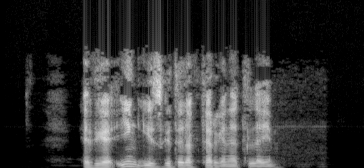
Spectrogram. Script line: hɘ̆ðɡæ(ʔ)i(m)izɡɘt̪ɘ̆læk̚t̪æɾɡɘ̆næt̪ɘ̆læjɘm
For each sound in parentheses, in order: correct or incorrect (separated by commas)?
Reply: correct, incorrect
